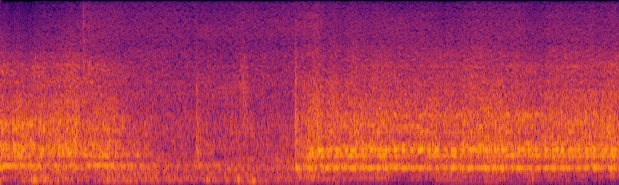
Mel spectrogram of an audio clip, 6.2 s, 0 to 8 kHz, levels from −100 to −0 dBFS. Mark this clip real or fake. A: fake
